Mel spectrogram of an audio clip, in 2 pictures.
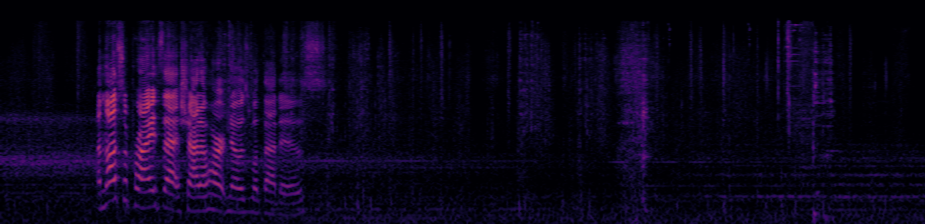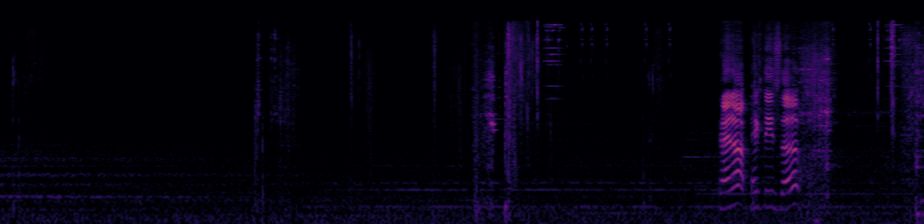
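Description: A young woman talks briefly into a close microphone.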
